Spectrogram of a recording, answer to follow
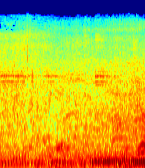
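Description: A car engine running close by amid the chatter of people on a busy street, its hum growing louder toward the end.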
